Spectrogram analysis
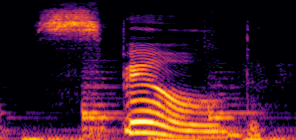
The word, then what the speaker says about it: spilled: We hear d at the end of the word spilled.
